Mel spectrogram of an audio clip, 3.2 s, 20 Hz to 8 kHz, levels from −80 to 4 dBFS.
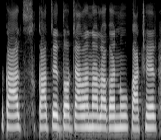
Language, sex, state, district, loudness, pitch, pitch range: Bengali, female, Tripura, West Tripura, -12 LUFS, 205 Hz, 205-210 Hz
